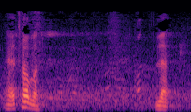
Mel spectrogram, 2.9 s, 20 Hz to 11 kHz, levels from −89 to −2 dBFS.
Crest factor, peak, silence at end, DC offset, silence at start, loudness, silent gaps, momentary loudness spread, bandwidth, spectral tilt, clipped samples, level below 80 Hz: 20 dB; -14 dBFS; 0 s; under 0.1%; 0 s; -32 LUFS; none; 19 LU; 8 kHz; -5 dB/octave; under 0.1%; -76 dBFS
